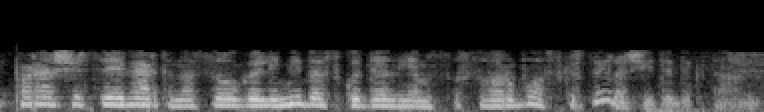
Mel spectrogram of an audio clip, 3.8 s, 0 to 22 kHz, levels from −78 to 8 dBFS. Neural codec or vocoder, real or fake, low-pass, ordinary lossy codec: vocoder, 48 kHz, 128 mel bands, Vocos; fake; 19.8 kHz; AAC, 16 kbps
